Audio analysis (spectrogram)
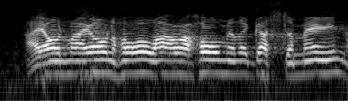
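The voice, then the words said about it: Down East Maine Yankee accent. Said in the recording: “I'm a down east Yankee drunk, as you can tell. This accent isn't Texas accent”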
